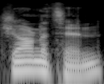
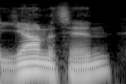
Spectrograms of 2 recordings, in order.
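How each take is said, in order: First: The name is said with an English pronunciation. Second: The name is said with a Swedish pronunciation. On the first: The speaker calls it right. "I'm still trying to get better at saying Jonathan" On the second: The speaker calls it wrong. "that Swedish pronunciation"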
